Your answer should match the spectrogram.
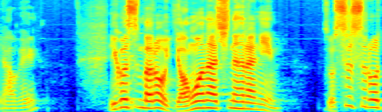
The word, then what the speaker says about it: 야훼: 히브리어 원어 발음으로는 야훼라고 하죠. 야훼.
